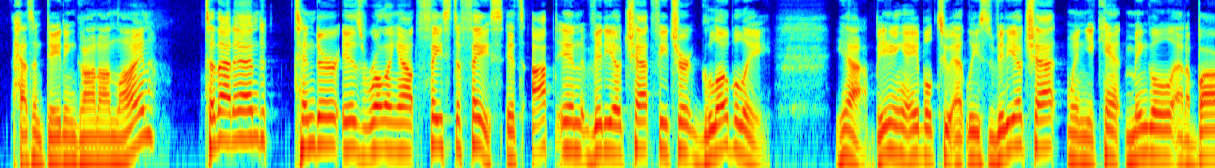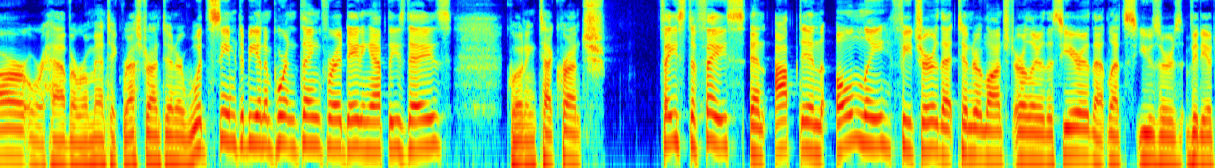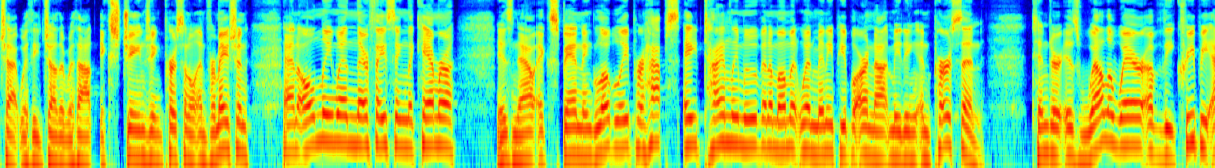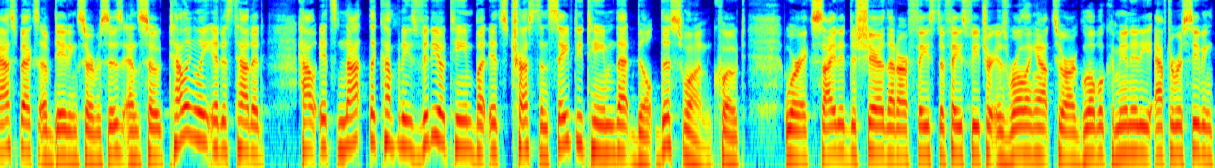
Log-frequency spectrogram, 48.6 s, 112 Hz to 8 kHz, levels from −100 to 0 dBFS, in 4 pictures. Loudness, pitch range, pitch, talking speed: -16 LUFS, 140-195 Hz, 165 Hz, 200 wpm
